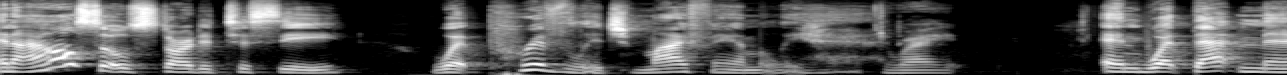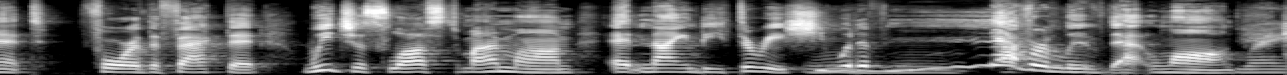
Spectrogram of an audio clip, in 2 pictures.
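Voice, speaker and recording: A woman speaks in a normal speaking voice with an American accent, fairly low in pitch. She goes at a fairly slow pace with lively intonation. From Atlanta, US South. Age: 50s. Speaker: digital media director in public health. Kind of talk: casual chat.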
